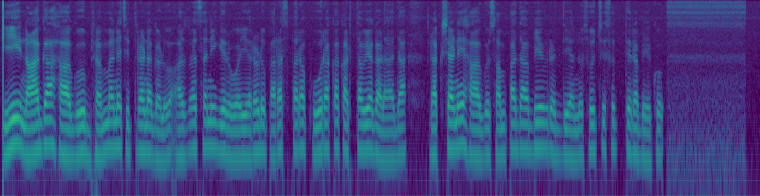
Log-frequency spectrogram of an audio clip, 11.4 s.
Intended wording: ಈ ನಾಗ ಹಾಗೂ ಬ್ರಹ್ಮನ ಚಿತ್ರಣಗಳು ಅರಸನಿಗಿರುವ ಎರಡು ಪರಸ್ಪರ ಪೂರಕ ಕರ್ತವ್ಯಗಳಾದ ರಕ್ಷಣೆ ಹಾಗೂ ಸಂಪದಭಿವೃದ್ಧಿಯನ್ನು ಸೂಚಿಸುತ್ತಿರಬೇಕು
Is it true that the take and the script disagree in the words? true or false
false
